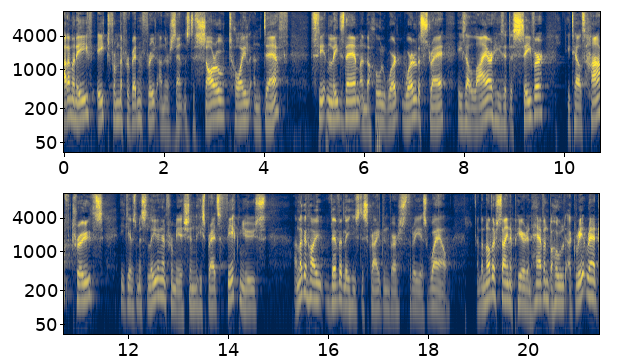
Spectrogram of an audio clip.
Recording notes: This is the recording of the Bible reading and sermon from our evening service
